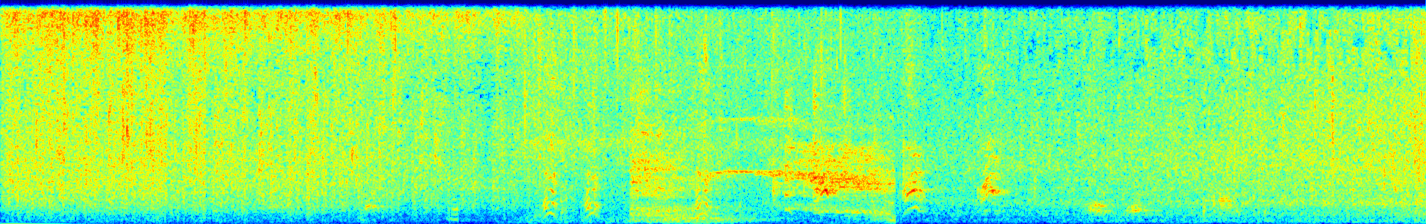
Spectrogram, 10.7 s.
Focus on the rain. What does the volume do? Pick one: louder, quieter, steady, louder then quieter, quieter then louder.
quieter then louder.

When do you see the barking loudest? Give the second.
6 s.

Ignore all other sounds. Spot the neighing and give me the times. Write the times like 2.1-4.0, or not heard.
4.7-6.8.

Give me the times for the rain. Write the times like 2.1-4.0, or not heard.
0.0-10.6.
